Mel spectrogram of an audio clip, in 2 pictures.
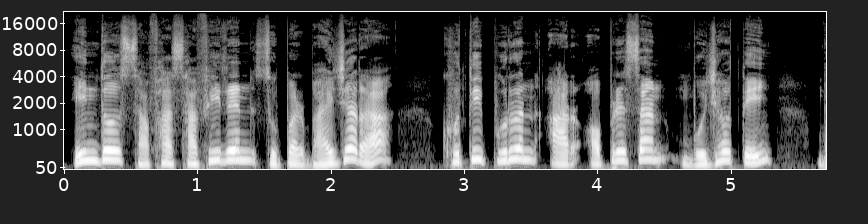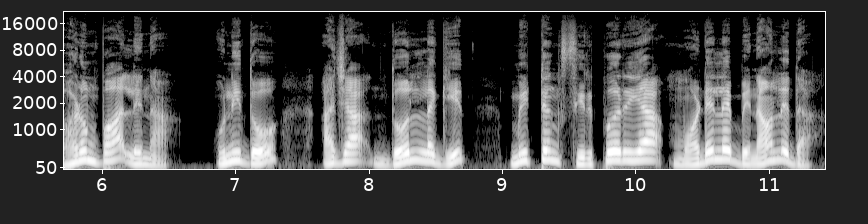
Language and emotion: Santali, surprised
